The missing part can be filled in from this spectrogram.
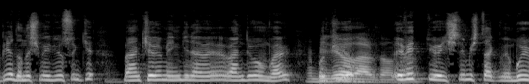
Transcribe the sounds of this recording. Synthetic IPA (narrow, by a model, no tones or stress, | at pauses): bijad̪anɯʃmaed̪ijo̞sunci | bæncʰevemɛɲɟinevɛvænd̪imɯmvaɾbakʰɯjoaɾd̪evɛt̪̚d̪ijo̞iʃlʲe̞miʃt̪ʰakːinɛbuj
